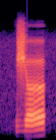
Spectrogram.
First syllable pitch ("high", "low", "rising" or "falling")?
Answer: rising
